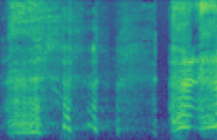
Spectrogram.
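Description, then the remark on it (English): An audience clears their throats all at once in a dense, overlapping burst of raspy noise, fading briefly before another loud wave of throat clearing and a bit of laughter rises at the end. “Should we just all clear our throats at once and get it over with, right?”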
